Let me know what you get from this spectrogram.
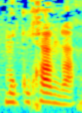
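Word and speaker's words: Mokuhanga (木版画): Eh, lo he dicho bien, Mokuhanga. – Mokuhanga.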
